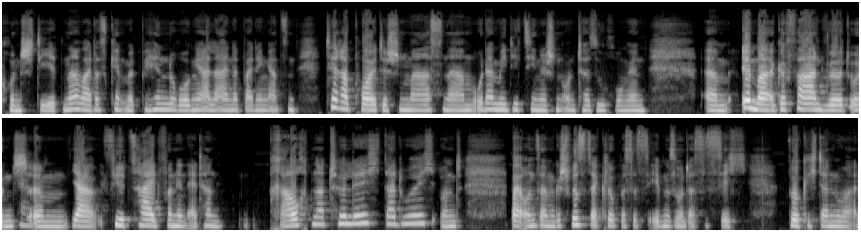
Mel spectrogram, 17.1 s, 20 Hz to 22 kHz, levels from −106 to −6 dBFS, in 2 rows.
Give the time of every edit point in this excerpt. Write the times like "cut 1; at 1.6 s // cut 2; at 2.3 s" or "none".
cut 1; at 13.6 s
